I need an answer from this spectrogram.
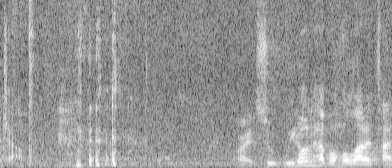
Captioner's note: laughing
